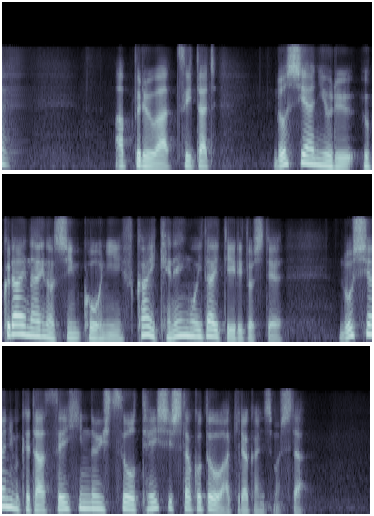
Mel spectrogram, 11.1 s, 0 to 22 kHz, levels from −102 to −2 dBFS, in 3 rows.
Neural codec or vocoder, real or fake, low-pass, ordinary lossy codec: codec, 16 kHz, about 1 kbps, DyCAST, with the encoder's durations; fake; 7.2 kHz; none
